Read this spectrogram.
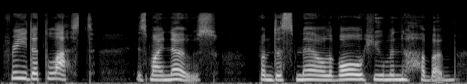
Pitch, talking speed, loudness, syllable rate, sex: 220 Hz, 165 wpm, -16 LUFS, 3.9 syllables/s, female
